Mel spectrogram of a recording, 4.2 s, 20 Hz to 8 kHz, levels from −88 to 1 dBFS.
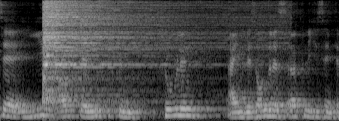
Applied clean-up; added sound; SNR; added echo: none; Hi-hat; -4 dB; reverberation time 0.7 s.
